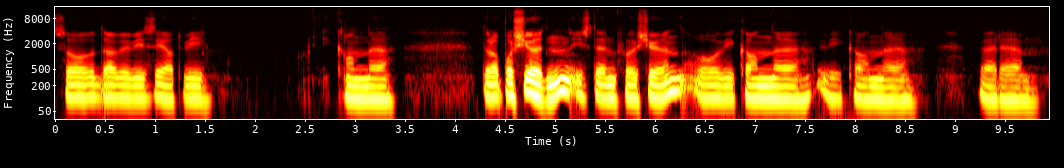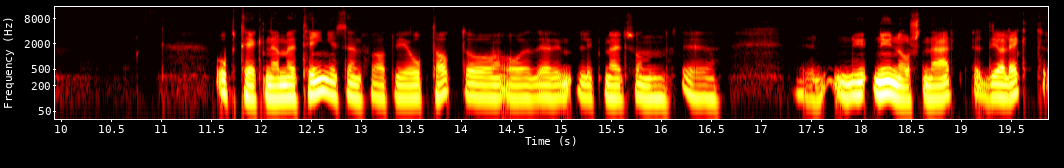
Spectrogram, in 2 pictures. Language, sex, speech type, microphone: Norwegian, male, spontaneous, Shure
